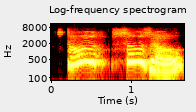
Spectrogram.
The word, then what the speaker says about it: sozo: सोजो is pronounce सोजो एंड इट इज a Greek word. सोजो जिसको हम पढ़ते हैं सोजो बट उसको उच्चारण सोजो करके कहा जाता है जो एक यूनानी शब्द है एंड इट्स इन द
